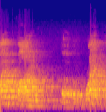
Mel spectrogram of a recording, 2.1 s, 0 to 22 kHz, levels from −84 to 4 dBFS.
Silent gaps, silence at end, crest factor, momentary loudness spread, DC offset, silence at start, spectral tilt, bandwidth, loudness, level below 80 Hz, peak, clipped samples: none; 0 s; 12 dB; 9 LU; under 0.1%; 0 s; -4 dB/octave; 10.5 kHz; -12 LUFS; -58 dBFS; 0 dBFS; under 0.1%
